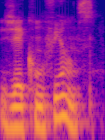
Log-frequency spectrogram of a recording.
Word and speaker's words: j'ai confiance: So if you want to say I'm confident in French, it's j'ai confiance. That's how you would say it.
